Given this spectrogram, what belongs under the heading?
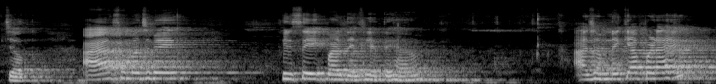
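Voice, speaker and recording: A woman's voice: on the high side, a bit bright. A woman primary school teacher giving a patient video lesson, repeating each word and asking the children to say it back. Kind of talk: slow classroom video lesson. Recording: very echoey classroom with long reverb, faint hum.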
